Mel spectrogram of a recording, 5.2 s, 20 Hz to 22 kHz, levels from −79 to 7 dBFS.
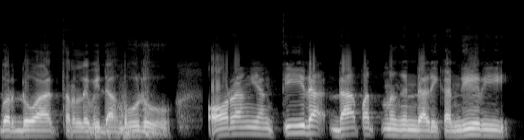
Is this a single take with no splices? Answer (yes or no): no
